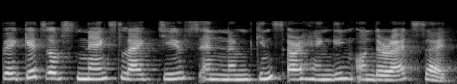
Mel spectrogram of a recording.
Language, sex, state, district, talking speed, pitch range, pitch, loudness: English, female, Arunachal Pradesh, Lower Dibang Valley, 170 wpm, 225-265 Hz, 245 Hz, -14 LUFS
